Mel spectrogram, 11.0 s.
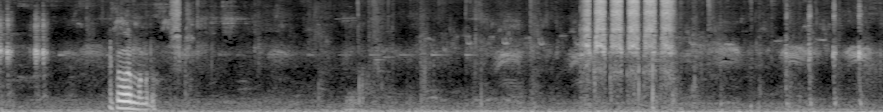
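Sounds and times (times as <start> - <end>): low background rumble: 0.0 - 7.3
birds calling: 0.0 - 11.0.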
